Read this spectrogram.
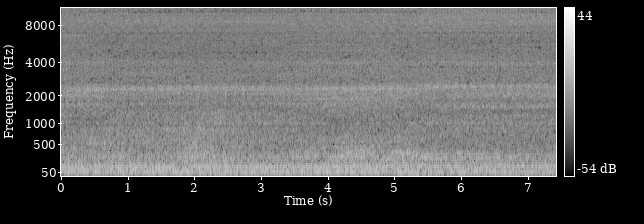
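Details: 2020-up Ford Bronco 2.7L at start-up after a catch can install: steady, even idle hum with a smooth low rumble, no knocks, ticks or misses; engine running normally.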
